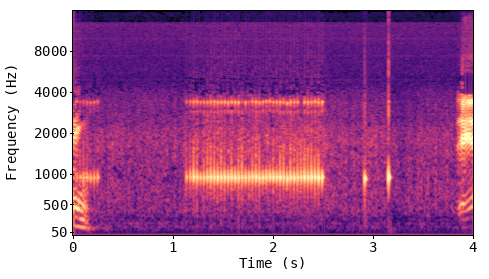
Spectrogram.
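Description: Telephone sound effect from an old-time radio drama: one steady buzzing ring heard over the line, about a second and a half long, then two short clicks as the call is answered.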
